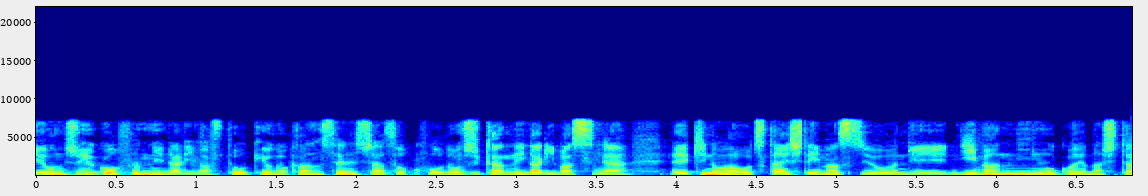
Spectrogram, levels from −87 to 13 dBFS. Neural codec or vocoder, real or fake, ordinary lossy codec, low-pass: codec, 24 kHz, 1.5 kbps, HILCodec; fake; none; 7.2 kHz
